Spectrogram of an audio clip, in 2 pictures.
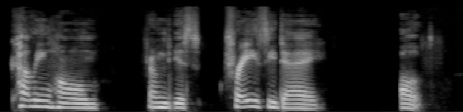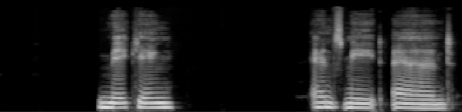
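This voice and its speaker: A woman's voice: lowish voice, darkish tone, dry recording, clean studio sound. A woman in her fifties from the Dominican Republic, whose first language is Spanish, chatting as a podcast guest and telling vivid family stories with frequent "right?" asides. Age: 50s. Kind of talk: casual conversation, personal storytelling.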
